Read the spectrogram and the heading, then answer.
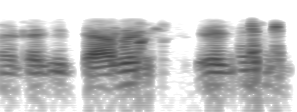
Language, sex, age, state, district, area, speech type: Bengali, male, 45-60, West Bengal, Hooghly, rural, conversation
